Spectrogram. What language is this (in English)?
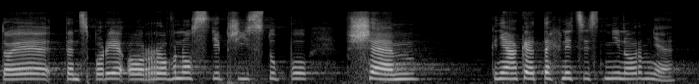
Czech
